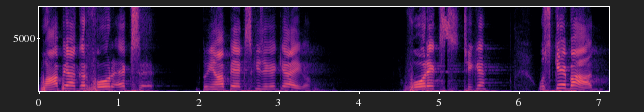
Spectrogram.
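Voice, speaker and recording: A woman teaches a math lesson step by step in a slightly high voice. She explains slowly, asking herself questions and answering them. The sound rings with long reverb. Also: pushed and bright. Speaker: physics teacher.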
